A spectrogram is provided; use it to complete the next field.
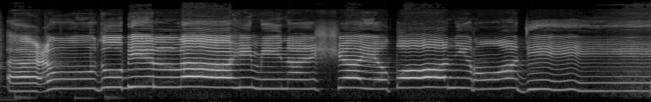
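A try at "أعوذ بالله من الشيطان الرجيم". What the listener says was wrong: Ya, jangan ditahan. Minasya.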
